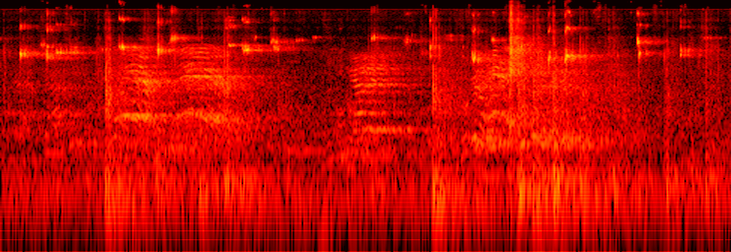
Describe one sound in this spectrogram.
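Young women shout to each other across the court.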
